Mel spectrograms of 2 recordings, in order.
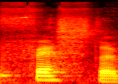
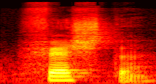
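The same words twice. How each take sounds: First: The S has a neutral, disguised sound. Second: The S has a Northeastern Brazilian sound. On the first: This is how the speaker talks to hide his origin. "e não festa, como eu faço agora para me disfarçar" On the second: This is how the speaker naturally talked. "o meu S era, por exemplo"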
